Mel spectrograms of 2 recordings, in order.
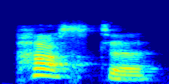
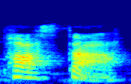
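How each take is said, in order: First: The final syllable has a weak, relaxed vowel. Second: The final syllable has a full, open vowel. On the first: The speaker calls it right. "make sure you are using the sure sound" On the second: The speaker calls it wrong.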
